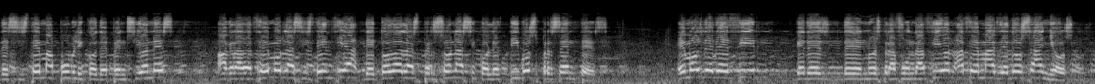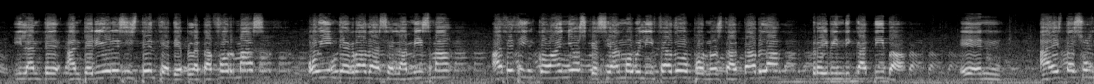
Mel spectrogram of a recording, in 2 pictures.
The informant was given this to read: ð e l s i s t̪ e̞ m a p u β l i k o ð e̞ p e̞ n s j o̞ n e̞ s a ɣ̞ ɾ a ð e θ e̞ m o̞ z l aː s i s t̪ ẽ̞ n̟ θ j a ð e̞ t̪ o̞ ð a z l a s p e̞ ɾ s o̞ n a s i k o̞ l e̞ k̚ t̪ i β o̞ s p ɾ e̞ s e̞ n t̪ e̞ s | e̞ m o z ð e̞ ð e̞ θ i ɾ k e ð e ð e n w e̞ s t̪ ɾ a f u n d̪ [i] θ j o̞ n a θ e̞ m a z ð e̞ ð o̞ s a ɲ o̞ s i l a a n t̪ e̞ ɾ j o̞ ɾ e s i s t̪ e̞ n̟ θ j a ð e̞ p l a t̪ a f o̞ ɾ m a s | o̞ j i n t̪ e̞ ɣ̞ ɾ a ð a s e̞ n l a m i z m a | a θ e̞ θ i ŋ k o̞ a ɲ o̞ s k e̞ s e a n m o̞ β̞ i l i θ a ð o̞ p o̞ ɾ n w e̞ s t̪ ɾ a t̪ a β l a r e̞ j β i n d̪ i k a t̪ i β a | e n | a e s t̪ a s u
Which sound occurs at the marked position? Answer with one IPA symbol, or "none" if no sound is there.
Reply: a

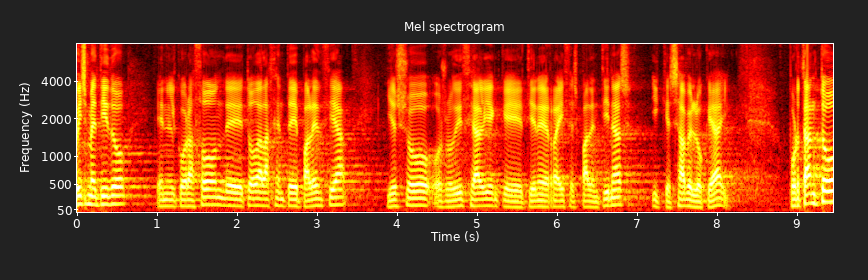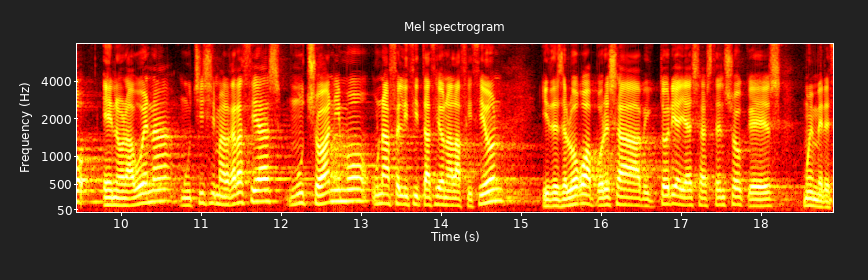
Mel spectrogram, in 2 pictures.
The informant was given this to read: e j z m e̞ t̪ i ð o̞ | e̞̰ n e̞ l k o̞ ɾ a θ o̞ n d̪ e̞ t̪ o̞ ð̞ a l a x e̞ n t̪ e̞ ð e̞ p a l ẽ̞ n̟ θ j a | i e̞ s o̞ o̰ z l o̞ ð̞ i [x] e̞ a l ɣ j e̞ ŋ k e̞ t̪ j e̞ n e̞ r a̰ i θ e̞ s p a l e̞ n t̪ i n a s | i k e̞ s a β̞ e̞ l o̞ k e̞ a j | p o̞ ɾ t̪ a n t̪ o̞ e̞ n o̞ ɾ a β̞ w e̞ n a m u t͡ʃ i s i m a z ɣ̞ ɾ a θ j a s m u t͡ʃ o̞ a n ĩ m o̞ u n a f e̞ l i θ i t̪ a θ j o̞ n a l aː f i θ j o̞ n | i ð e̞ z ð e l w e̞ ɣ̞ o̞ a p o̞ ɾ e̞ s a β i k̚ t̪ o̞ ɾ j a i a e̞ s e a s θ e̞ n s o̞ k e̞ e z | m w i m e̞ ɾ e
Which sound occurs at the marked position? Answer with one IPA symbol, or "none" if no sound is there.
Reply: θ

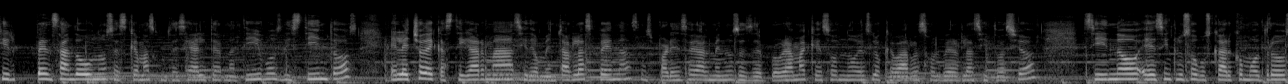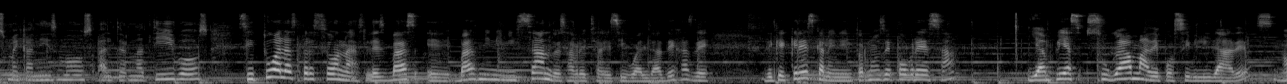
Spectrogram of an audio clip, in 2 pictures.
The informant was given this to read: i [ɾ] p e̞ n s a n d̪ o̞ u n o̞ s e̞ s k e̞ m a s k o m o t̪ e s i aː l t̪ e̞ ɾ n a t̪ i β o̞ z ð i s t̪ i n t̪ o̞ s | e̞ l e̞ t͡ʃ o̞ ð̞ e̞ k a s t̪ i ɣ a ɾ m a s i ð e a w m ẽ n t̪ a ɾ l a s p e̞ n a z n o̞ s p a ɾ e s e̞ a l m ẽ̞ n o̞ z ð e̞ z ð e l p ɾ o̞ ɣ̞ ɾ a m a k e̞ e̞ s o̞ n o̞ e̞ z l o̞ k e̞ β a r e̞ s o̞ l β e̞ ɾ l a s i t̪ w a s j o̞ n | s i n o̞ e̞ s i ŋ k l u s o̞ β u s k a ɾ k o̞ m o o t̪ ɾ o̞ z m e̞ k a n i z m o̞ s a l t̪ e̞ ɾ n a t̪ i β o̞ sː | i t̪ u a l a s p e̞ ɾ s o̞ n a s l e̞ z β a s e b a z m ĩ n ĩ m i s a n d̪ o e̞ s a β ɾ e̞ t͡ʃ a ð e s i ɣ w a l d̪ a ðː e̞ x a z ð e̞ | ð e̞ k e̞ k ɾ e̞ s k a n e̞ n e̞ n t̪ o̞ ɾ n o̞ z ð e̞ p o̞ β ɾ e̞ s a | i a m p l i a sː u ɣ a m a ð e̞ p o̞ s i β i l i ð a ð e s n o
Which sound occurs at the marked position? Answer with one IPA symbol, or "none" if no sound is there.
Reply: ɾ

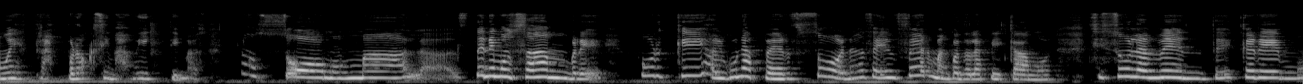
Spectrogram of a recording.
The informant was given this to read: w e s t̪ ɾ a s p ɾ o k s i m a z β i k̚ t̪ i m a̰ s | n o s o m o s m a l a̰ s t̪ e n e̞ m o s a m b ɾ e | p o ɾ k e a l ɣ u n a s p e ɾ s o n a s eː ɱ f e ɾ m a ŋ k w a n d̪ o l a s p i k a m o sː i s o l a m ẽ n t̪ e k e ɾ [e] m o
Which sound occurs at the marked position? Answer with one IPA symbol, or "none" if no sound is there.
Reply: e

